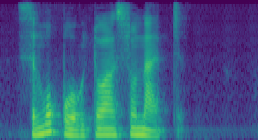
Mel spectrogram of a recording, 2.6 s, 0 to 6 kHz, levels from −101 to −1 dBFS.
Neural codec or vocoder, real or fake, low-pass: codec, 16 kHz, 1 kbps, FunCodec, trained on Chinese and English, 50 frames a second; fake; 5.4 kHz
